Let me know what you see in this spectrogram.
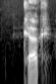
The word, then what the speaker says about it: Koch: I'm assuming it's Koch. So that's what I'm going to go with. – Cook.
